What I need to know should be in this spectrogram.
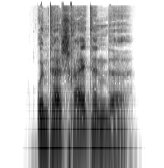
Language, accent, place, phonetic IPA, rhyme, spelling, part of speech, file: German, Germany, Berlin, [ˌʊntɐˈʃʁaɪ̯tn̩də], -aɪ̯tn̩də, unterschreitende, adjective, De-unterschreitende.ogg
- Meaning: inflection of unterschreitend: 1. strong/mixed nominative/accusative feminine singular 2. strong nominative/accusative plural 3. weak nominative all-gender singular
